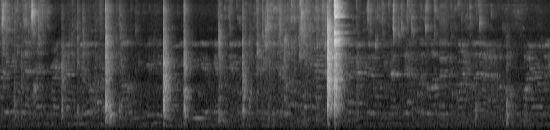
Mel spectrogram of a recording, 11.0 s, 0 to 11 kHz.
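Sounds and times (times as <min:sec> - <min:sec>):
dishes and utensils clinking: 0:04.4 - 0:07.5.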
